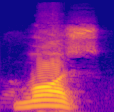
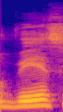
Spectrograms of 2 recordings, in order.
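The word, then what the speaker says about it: was: एस ई क्या है वाज वाज इसको वेस नहीं पढ़ना हां आगे है कछुआ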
